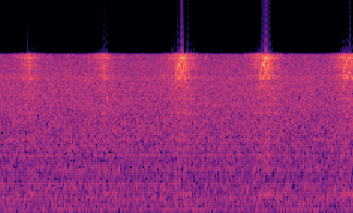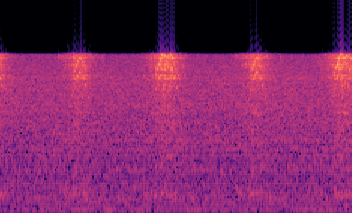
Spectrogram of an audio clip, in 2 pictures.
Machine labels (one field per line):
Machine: slide rail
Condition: normal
